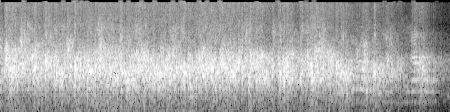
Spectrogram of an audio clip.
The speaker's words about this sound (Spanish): Un aplauso para él.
